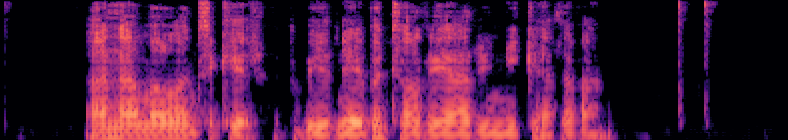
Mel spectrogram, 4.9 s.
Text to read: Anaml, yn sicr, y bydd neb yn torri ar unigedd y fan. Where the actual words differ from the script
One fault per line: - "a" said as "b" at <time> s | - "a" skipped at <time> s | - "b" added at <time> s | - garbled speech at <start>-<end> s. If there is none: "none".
none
